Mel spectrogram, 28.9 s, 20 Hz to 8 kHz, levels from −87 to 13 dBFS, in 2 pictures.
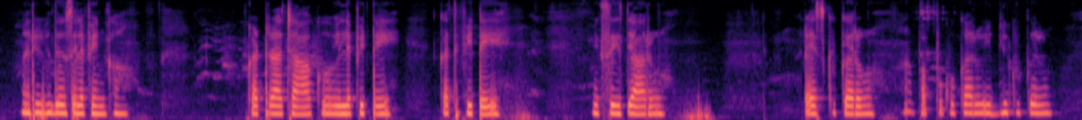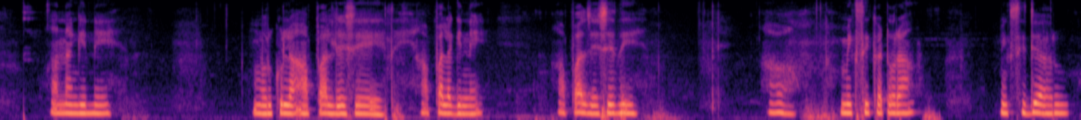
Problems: constant background noise, background conversations at intervals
